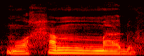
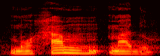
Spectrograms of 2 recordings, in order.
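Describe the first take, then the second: The two takes are said the same way.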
